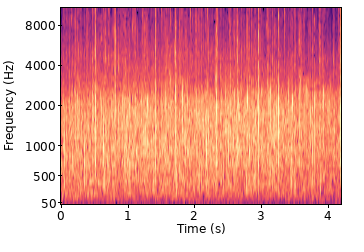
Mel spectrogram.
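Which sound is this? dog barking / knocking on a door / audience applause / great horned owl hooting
audience applause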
